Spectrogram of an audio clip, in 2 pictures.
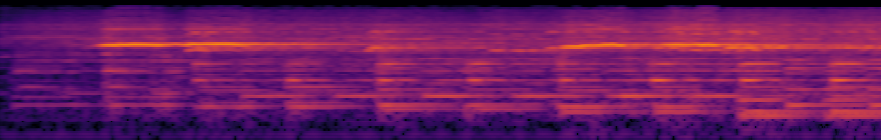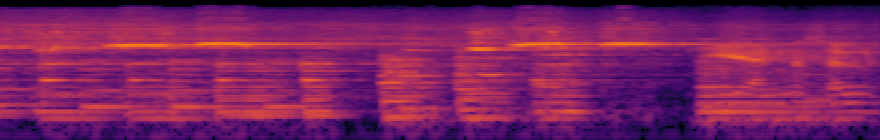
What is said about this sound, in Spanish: Aquí fue cri cri, fue cri cri. ¿Y quién es ese señor? El grillo.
